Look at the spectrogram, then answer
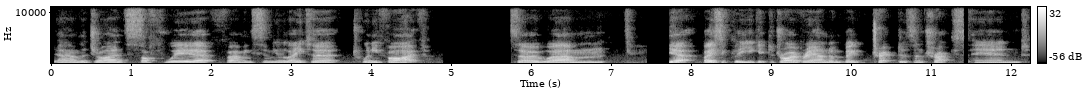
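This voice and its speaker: A man's voice: medium pitch, reverberant, low-quality recording. A man casually chatting on a live game stream, reading chat aloud with lots of ums. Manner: unhurried, reads chat aloud, frequent ums.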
